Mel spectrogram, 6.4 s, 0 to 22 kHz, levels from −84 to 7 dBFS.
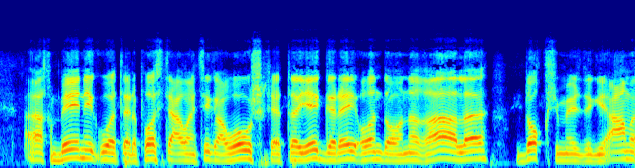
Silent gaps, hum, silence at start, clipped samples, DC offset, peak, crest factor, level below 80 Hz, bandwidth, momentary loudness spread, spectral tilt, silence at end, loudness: none; none; 0.25 s; under 0.1%; under 0.1%; 0 dBFS; 16 dB; -52 dBFS; 9.6 kHz; 7 LU; -5.5 dB/octave; 0 s; -16 LUFS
